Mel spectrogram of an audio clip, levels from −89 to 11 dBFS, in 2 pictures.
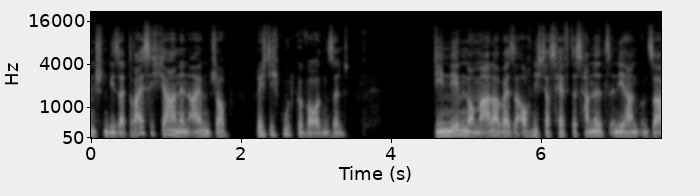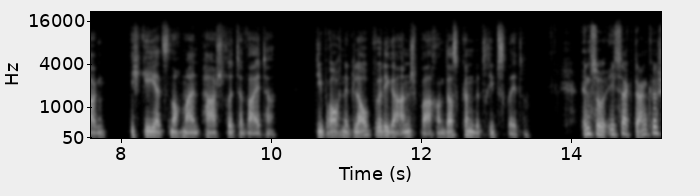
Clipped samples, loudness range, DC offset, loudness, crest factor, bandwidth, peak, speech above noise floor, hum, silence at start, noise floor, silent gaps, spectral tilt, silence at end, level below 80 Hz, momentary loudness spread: under 0.1%; 3 LU; under 0.1%; -30 LUFS; 16 dB; 15.5 kHz; -14 dBFS; over 60 dB; none; 0 s; under -90 dBFS; 3.47-3.51 s, 4.01-4.06 s, 4.15-4.54 s, 7.91-7.95 s, 13.54-13.62 s; -4.5 dB/octave; 0 s; -86 dBFS; 8 LU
